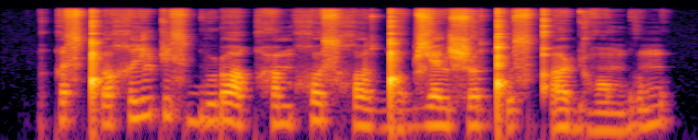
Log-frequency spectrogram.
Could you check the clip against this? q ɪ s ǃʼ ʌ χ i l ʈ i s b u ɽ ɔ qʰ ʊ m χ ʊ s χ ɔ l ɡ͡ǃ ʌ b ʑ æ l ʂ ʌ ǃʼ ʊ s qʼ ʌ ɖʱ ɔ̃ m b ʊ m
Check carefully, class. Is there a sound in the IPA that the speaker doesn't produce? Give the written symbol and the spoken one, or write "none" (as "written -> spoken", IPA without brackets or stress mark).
none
